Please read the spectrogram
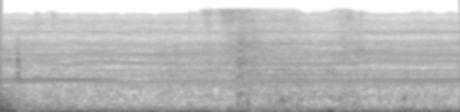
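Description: Faint room tone: a steady low hum with a thin electrical buzz.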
